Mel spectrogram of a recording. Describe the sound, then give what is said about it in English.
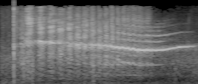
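A sharp pop as a screaming pyrotechnic rocket is shot from a cap gun into the night air to drive off crows, zigzagging, its piercing whistle wavering downward then rising again over crackling hiss, loud and sustained for about two seconds. “Screaming rockets shot off from a cap gun zigzag into the night air.”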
